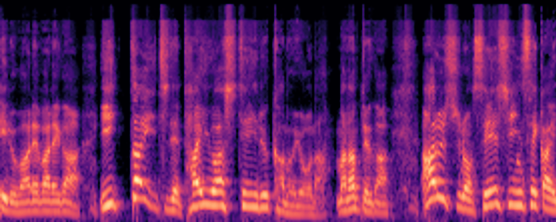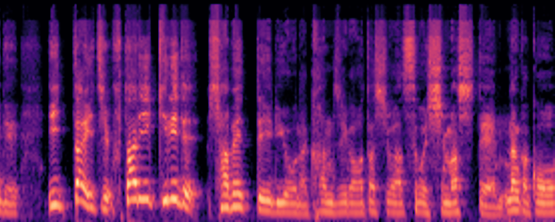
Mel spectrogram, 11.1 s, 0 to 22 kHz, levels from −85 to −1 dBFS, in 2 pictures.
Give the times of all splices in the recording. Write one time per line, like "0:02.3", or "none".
none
